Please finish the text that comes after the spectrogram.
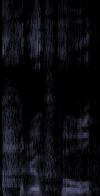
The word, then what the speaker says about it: Хорошо: This is shown in the word Хорошо. The first О is pronounced as a ə, the second ɐ, and the third oh.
